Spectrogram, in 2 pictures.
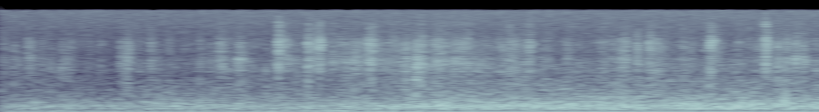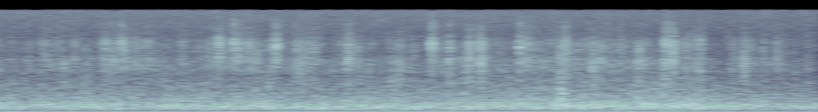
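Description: Large fire burning: a steady low rumble with dense crackling and popping, slowly growing louder.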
